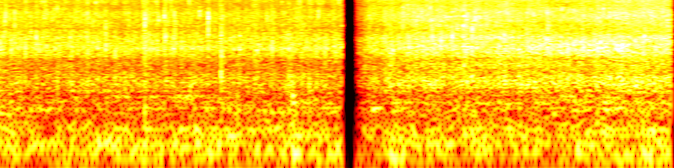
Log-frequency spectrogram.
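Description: Tilapia fish with ridge gourd, potato, salt and turmeric fries in hot oil, a dense, constant sizzle that cuts out for an instant midway and then resumes just as strongly.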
